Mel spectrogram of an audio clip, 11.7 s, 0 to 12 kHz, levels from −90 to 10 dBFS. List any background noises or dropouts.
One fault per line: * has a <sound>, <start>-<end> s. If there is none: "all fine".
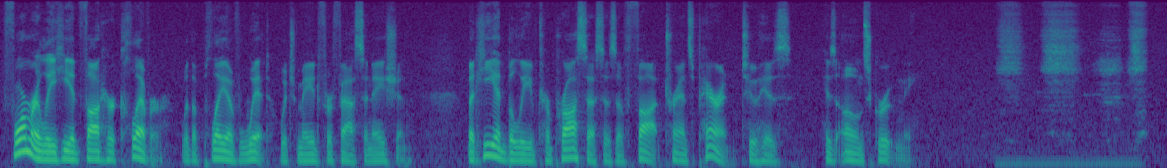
* has a sniff, 9.9-11.5 s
